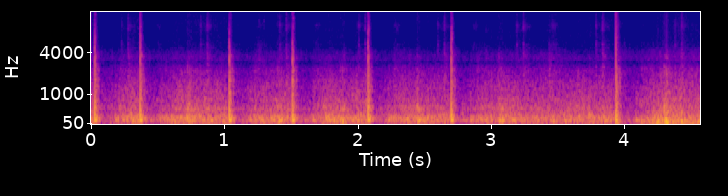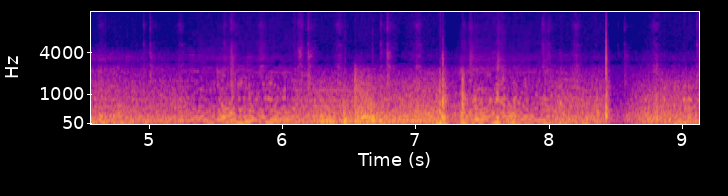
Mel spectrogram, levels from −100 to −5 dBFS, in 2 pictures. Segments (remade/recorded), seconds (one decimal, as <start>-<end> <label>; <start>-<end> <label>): 0.0-5.3 recorded; 5.3-6.1 remade; 6.1-7.3 recorded; 7.3-8.0 remade; 8.0-9.1 recorded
